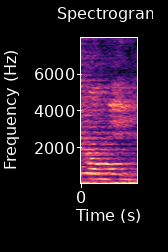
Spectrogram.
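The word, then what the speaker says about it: croquis: apa desain teknik atau kalau di Prancis namanya kroki tulisannya krok Prokis bacanya koki itu maksudnya konsum tubuh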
